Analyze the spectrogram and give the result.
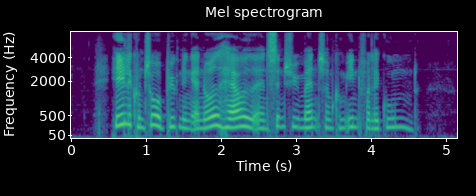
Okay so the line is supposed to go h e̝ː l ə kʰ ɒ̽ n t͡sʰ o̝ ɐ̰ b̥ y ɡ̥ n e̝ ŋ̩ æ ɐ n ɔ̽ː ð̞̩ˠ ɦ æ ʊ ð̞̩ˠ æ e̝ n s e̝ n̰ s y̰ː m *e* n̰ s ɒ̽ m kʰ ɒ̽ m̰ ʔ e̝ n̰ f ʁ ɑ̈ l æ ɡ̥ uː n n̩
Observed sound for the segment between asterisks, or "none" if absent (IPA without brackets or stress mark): æ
